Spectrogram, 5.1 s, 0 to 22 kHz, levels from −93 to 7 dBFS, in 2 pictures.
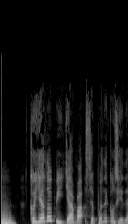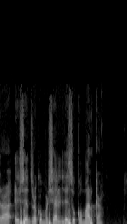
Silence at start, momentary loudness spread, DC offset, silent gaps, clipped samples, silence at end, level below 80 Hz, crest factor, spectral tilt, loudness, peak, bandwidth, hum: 0 s; 10 LU; under 0.1%; none; under 0.1%; 0.5 s; -48 dBFS; 20 dB; -6.5 dB/octave; -31 LUFS; -10 dBFS; 13.5 kHz; none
